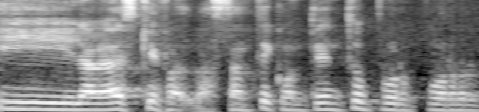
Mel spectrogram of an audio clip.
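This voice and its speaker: Fairly high in pitch, a man speaks with a dark, mellow tone. His intonation is fairly even and his pace moderate. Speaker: podcast host. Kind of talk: casual interview. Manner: halting, repetitive.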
